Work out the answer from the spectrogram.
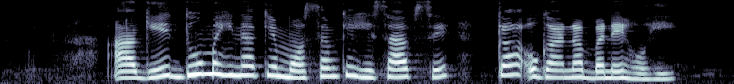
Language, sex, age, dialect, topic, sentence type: Chhattisgarhi, female, 31-35, Central, agriculture, question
